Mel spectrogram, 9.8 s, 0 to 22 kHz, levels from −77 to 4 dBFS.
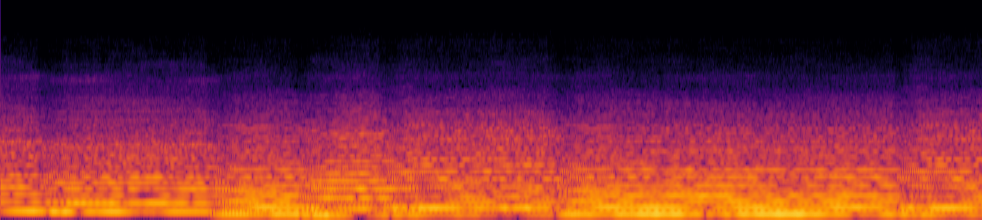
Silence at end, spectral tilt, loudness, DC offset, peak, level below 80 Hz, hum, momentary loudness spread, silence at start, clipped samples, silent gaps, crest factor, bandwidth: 0 s; -9 dB/octave; -14 LUFS; under 0.1%; -2 dBFS; -26 dBFS; none; 4 LU; 0 s; under 0.1%; none; 12 dB; 6.4 kHz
